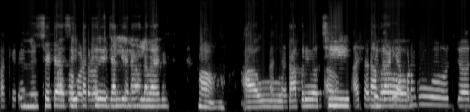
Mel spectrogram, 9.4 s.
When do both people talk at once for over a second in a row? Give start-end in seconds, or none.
1.1-2.7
